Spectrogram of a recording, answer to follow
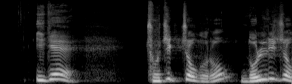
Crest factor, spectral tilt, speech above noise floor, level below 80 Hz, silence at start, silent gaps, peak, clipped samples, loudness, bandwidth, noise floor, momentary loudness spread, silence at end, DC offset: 18 dB; -5.5 dB/octave; 34 dB; -74 dBFS; 0.35 s; none; -6 dBFS; under 0.1%; -22 LUFS; over 20 kHz; -54 dBFS; 8 LU; 0 s; under 0.1%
